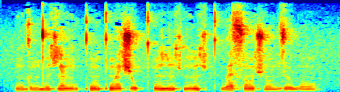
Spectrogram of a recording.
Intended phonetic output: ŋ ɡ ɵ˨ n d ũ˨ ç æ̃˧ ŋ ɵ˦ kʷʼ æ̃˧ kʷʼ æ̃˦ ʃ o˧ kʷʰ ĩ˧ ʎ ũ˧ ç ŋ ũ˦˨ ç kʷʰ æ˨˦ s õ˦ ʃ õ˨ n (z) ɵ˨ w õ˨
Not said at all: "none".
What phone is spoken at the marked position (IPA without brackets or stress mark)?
z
